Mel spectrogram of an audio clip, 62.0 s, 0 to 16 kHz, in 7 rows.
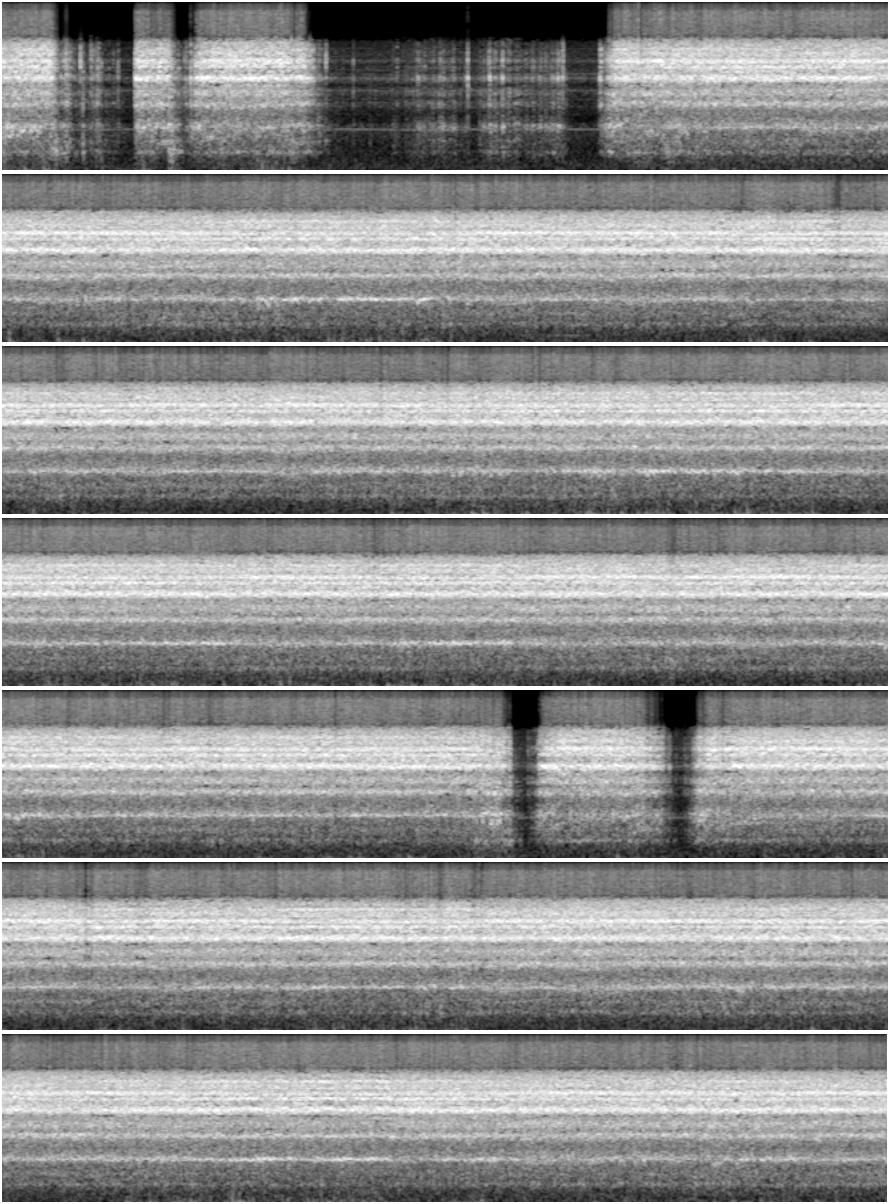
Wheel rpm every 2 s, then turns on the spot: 110, 90, 10, 160, 220, 230, 230, 220, 230, 230, 230, 230, 230, 230, 230, 230, 220, 220, 230, 230, 160, 140, 230, 230, 230, 220, 230, 230, 230, 220, 230.
none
